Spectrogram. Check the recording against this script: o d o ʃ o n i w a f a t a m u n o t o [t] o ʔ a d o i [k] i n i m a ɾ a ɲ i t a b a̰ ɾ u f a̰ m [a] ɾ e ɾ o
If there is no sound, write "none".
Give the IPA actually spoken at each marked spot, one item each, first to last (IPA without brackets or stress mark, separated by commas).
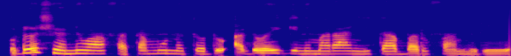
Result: d, ɡ, i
